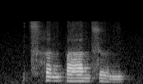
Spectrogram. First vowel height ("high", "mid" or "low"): low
